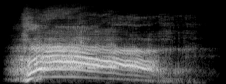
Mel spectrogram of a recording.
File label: Male Tolvir Death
